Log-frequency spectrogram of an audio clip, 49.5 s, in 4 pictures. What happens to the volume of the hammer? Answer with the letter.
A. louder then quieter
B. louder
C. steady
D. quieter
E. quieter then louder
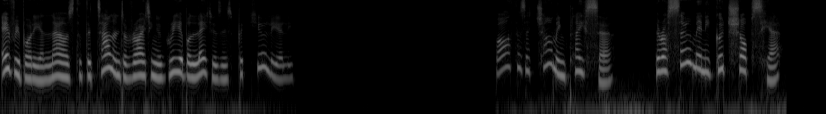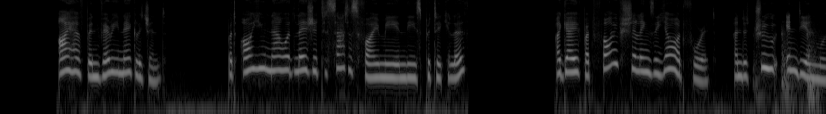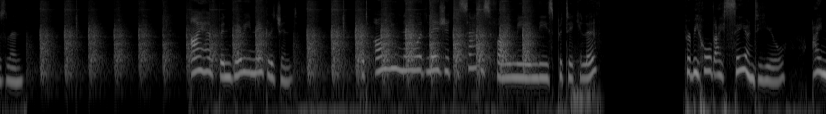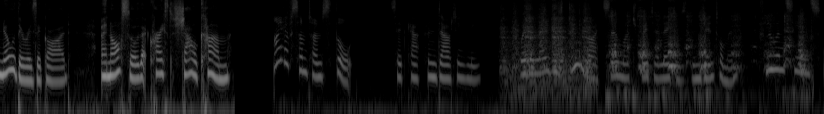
B.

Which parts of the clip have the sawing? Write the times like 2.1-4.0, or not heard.
44.6-49.5.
